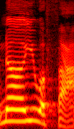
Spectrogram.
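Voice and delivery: loud, blunt, cheeky, sassy put-down tone. Retelling the chaplain's blunt put-down: imitating a sassy chaplain. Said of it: "he's such a sassy bitch".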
